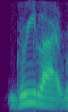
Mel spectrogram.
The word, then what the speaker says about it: Grelot: And it's 6280 Greg Light Road, which is Greelight Road. I'm sorry. It's spelled G-R-E. L-O-T Road, Mobile, Alabama.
